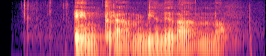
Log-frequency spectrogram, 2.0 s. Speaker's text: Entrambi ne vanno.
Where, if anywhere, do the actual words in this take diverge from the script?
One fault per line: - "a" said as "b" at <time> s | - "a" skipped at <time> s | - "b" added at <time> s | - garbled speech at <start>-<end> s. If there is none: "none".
none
